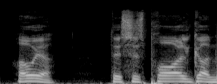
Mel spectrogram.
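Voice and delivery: heavy Kerry brogue, overdone and laid on thick. You are a Kerry footballer trying out a new mobile phone; Paul Galvin voice, too Kerry. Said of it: "that's too Kerry".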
